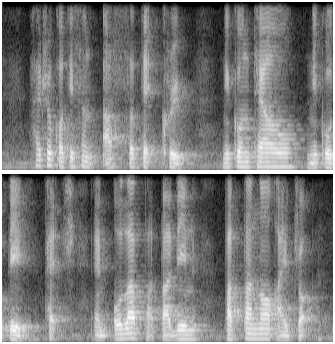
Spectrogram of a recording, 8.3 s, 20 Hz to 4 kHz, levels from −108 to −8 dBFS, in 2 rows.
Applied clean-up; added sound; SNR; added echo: none; none; none; none.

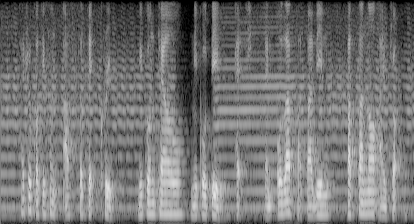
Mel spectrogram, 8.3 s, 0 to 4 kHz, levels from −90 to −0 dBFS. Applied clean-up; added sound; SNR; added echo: none; Trumpet; 12 dB; none.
